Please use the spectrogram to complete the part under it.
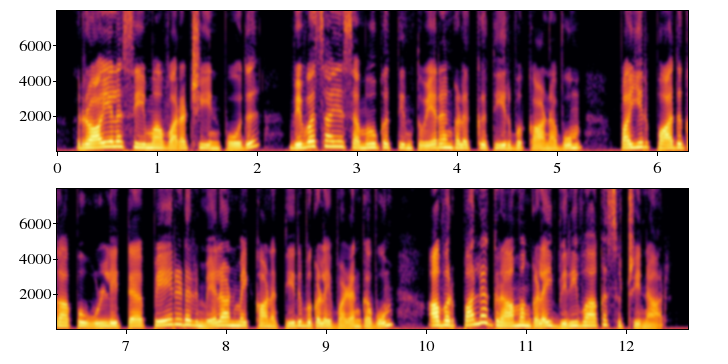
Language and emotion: Tamil, neutral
